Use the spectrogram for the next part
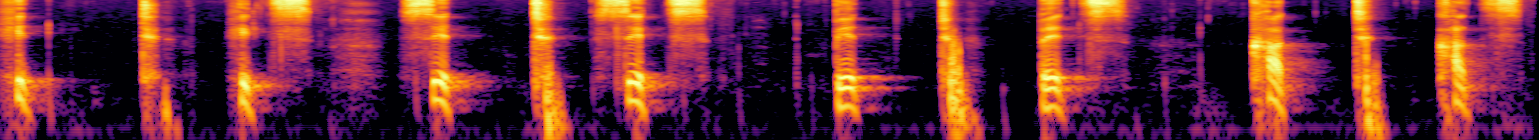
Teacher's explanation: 일단 이렇게, 그건 문법 라인이니까 빼고 발음에서는 동사에 s를 붙이면 그 발음이 유성이면 유성으로 z 발음 나고 무성이면 무성이라서 안 울리는 s 발음 나고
